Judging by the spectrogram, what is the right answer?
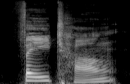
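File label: "fei1chang2", chinese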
